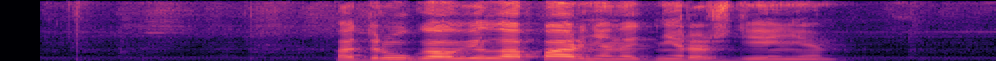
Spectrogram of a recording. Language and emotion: Russian, neutral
